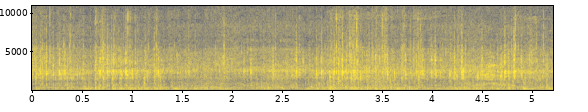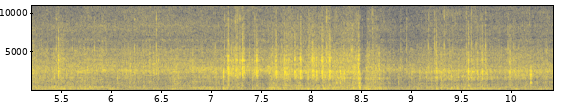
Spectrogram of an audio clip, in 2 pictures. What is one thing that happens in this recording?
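Wind rumbles past a moving rider.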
